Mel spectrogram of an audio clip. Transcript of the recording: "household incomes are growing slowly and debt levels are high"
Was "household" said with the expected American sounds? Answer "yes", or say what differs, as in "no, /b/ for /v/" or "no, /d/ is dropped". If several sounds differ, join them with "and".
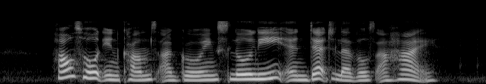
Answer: yes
